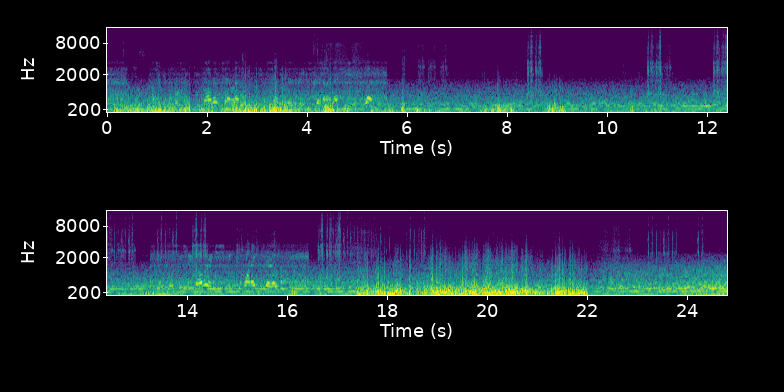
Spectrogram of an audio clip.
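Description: Propeller engines drone steadily and grow louder as a large plane approaches and passes overhead.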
